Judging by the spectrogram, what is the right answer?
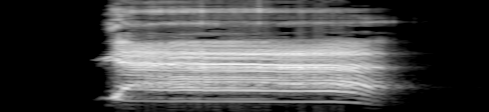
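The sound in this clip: A man screams loudly in pain during a battle, his arm numbed after his weapon is destroyed: one sustained, harsh cry lasting about a second and a half, alone against silence.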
